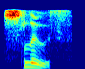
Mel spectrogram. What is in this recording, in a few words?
"sleuth", English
